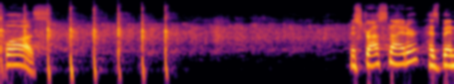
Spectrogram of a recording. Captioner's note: audience applauding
